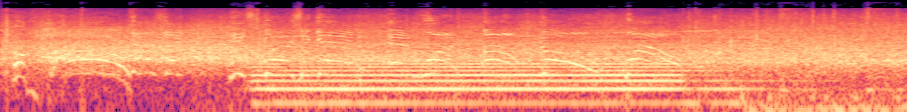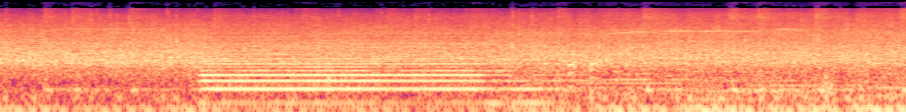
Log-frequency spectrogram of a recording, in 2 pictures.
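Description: Ice hockey arena crowd cheering after a goal, with the arena goal horn sounding in two long steady blasts, the first about two seconds in and the second about eleven seconds in.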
